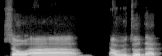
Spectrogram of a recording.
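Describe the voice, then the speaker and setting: A middle-aged Brazilian media educator with a Portuguese-speaker's accent gives an informal conference talk as a guest speaker, hesitantly repeating words while he thinks. His medium-pitched voice is steady and slow, carried over thin, phone-like online call audio.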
